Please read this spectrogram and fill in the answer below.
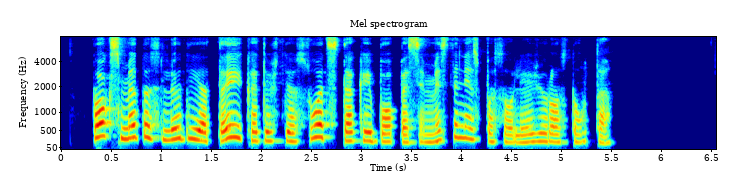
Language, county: Lithuanian, Marijampolė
